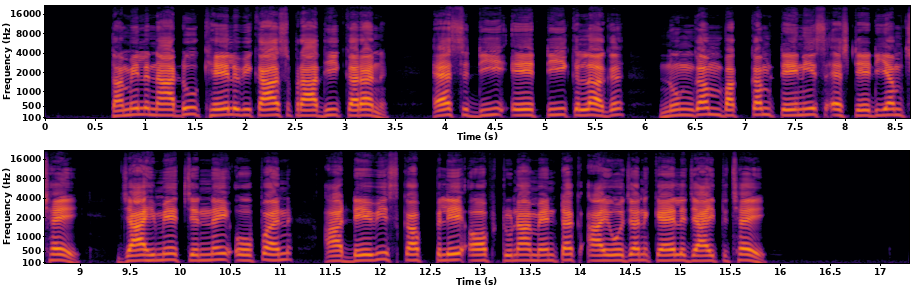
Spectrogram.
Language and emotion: Maithili, neutral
